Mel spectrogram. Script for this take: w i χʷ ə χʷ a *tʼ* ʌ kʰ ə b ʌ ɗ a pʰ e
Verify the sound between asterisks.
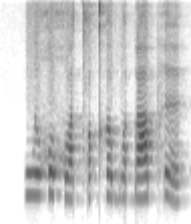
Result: correct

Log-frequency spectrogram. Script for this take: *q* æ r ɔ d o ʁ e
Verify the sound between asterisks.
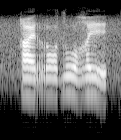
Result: correct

